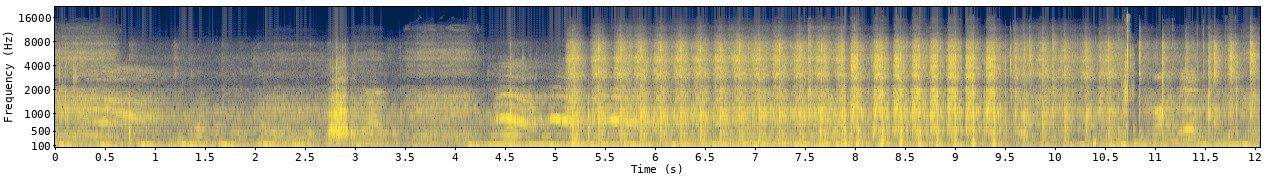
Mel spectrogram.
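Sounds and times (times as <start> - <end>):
airsoft rifle full-auto burst: 5.1 - 10.6.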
